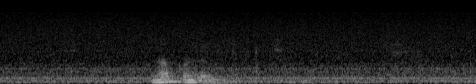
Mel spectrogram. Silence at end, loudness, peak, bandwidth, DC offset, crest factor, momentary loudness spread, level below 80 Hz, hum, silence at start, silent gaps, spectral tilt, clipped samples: 0 s; -36 LUFS; -14 dBFS; 12 kHz; under 0.1%; 20 dB; 13 LU; -54 dBFS; none; 0 s; none; -6.5 dB/octave; under 0.1%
